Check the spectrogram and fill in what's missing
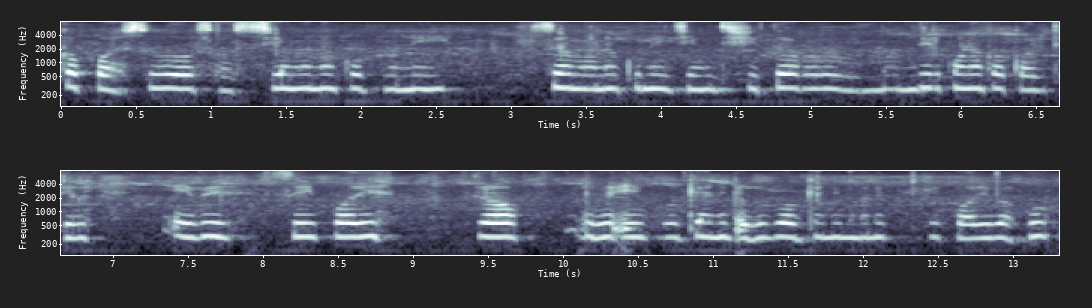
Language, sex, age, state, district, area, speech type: Odia, female, 18-30, Odisha, Nuapada, urban, spontaneous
